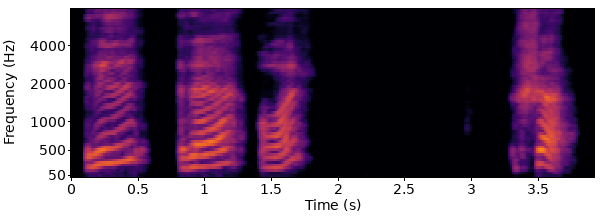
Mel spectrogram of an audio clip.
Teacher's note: The ri, the ra, and the sha are the murdhanyas, using the roof of the mouth.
